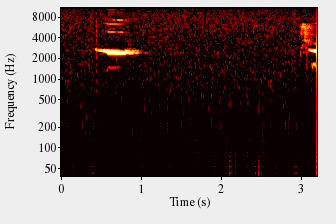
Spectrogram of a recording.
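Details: White-bellied nothura giving a single short, pure whistled note, followed by the start of another near the end, over a soft background hiss.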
